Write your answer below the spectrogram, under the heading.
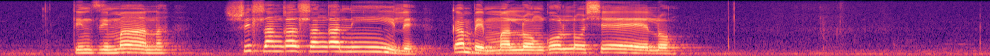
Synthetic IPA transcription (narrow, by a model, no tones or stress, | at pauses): tind͡zimana | ʂiɬaŋɡaɬaŋɡanilɛkambɛmalɔŋɡɔlɔʃɛːlɔ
